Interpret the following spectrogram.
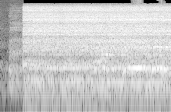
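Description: A loud, steady, machine-like noise cuts in suddenly about a quarter second in and holds, with a faint wavering tone inside it.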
